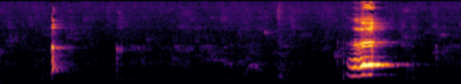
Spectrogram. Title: Baby Burping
